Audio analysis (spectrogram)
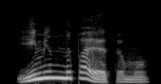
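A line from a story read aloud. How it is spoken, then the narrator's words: Calm explaining. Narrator (Russian): спокойно пояснил король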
